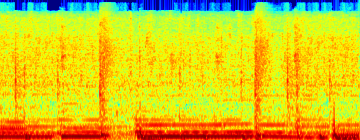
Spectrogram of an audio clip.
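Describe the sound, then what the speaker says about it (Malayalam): Curry leaves and aromatics are sautéed and stirred in a pan for a Kerala-style sardine curry, with a steady close sizzle and frying crackle, punctuated by repeated stirring scrapes and clicks. "എല്ലാം നന്നായിട്ടൊന്ന് ഇളക്കി വഴറ്റിയെടുക്കാം."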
